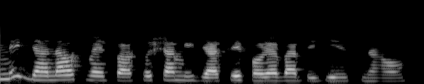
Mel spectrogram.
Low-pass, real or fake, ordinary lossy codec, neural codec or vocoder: 3.6 kHz; real; none; none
